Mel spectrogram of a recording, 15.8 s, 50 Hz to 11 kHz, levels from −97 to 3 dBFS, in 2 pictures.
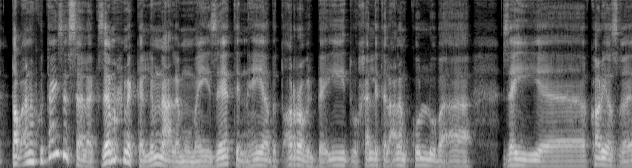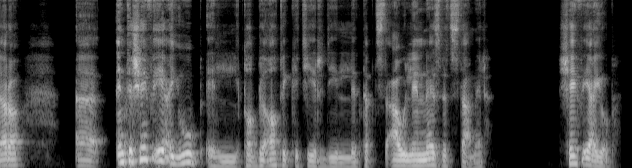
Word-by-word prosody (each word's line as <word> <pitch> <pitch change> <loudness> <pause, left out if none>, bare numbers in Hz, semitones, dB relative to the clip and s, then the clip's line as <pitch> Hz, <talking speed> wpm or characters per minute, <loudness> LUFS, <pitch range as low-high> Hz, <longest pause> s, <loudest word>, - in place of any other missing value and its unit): طَب 145 0 +7
أنا 180 - +4
كنت 195 +1 -3
عايز 315 +1 +5
أسألك، 300 - +2
زي - - +9
ما - - +5
إحنا 185 -3 +4
اتكلمنا 120 0 +2
على 90 -1 +2
مميزات 95 +9 0
إن 95 - -3
هي 115 +1 +1
بتقرّب 125 -5 0
البعيد، 110 +6 -4
وخلّت 110 +5 -3
العالم 115 -2 -1
كُلّه 115 -1 -2
بقى 95 -1 -4 0.4
زي 110 -2 +1 0.6
قرية 130 -2 +3
صغيرة، 110 +3 -1 0.7
آآ، 110 - -6 0.2
أنت 175 +4 +4
شايف 225 +5 +5
إيه 200 0 +3
عيوب 155 +5 0
التطبيقات 90 -1 -6
الكتير 95 -5 -7
دي؟ 85 +3 -9
اللي 85 0 -7
أنت - - -10
بتست - - -4
أو 105 0 +2
اللي 105 +1 +2
الناس 115 +3 +1
بتستعملها؟ 100 0 -6 0.9
شايف 145 -2 +1
إيه 125 - +2
عيوبها؟ 95 -5 -4
110 Hz, 150 wpm, -23 LUFS, 95-135 Hz, 0.9 s, زي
